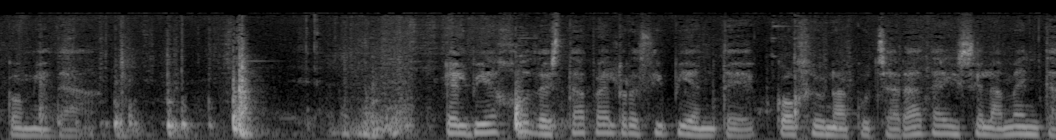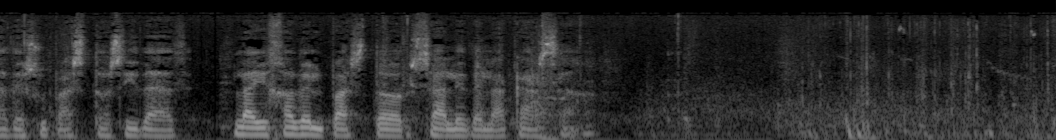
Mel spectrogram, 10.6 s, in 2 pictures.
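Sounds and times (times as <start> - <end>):
speech: 0.0 - 0.8, 2.2 - 8.4
horse hooves clip-clopping of a horse-drawn cart: 8.5 - 10.5.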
